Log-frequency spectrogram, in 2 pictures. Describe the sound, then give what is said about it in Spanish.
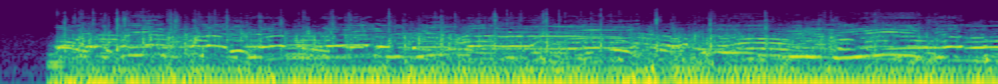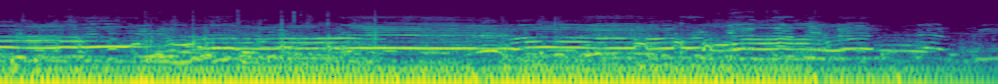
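Relatives, likely the mother and sisters, wail and sob loudly together at a young woman's funeral in Francisco R. Murguía, Zacatecas, Mexico, overlapping in long, wavering cries that go on without pause, with a steady low hum and crowd murmur underneath. “No sé usted, pero a mí me conmueve oír los llantos, pues seguramente de su madre, de sus hermanas que estaban llorando la muerte de una joven”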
